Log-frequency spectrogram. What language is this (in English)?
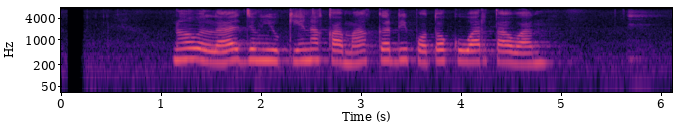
Sundanese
